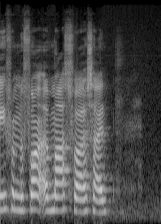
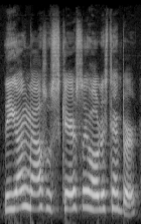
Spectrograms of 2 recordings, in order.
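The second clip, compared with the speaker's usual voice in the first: ordinary delivery, nothing marked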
